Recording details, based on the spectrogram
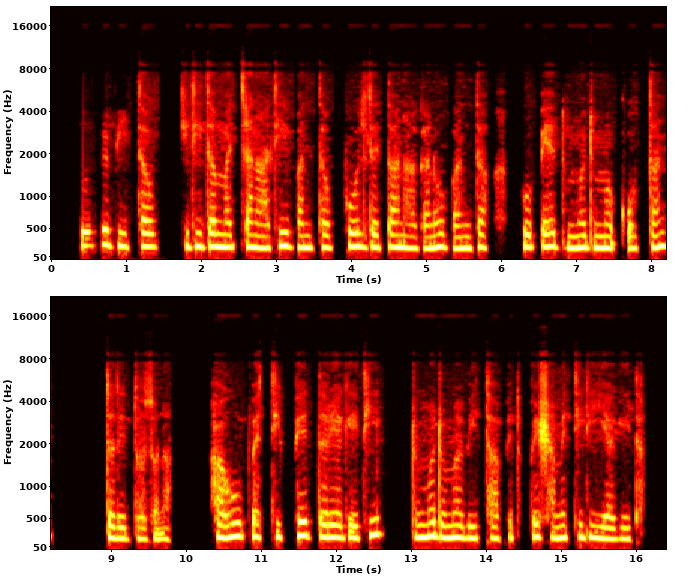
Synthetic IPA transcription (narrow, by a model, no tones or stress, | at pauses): d̪oːpʼːɛbiːt̪ːɐw | ɡ̥ɪd̪ɪd̪ɐmɐt͡ʃʼːɐnaːt̪ʰibɐnt̪ːɐpʰoːlt̪ɛt̪ːaːnaːɡɐnoːbɐnt̪ːɐ | hupʼːɪjɐd̪ʊmːɐd̪ʊmːɐkʼoːt̪ːɐn | d̪̥ɐd̪ɛd̪ːosɔnɐ | hɐhuːpʼːɛt̪ːɪpːed̪̥ɐɾɪjɐɡe̞ːt̪ʰiː | d̪̥ʊmːɐd̪ʊmːɐbiːt̪ʰːaːfːɛt̪ʊ̥bːɛʃɐmɛt̪ːɪd̪ɪjɐɡeːt̪ʰɐ̥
